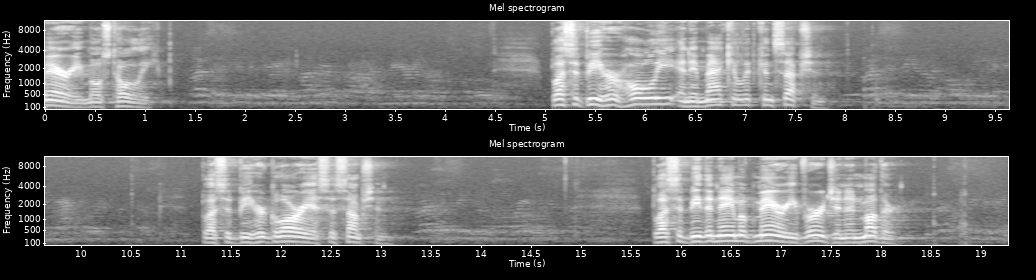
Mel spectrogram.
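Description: A man speaks slowly and solemnly through a microphone in a large echoing hall, pausing between phrases.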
